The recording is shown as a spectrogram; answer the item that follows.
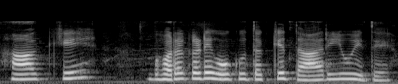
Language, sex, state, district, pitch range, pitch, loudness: Kannada, female, Karnataka, Bidar, 230-270 Hz, 240 Hz, -15 LUFS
